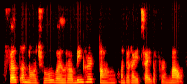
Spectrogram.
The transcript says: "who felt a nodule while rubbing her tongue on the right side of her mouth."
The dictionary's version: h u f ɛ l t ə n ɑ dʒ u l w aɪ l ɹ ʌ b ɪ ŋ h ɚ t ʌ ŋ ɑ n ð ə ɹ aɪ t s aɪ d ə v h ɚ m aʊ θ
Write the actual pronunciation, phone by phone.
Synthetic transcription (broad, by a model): f ɛ l t ə n ɑ dʒ u l w aɪ l ɹ ʌ b ɪ ŋ h ɚ t ʌ ŋ ɑ n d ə ɹ aɪ t s aɪ d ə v h ɚ m aʊ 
